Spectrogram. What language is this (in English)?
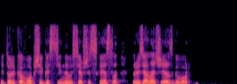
Russian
